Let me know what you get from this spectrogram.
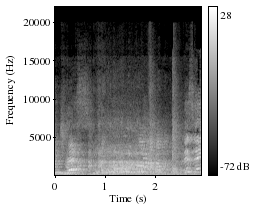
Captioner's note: laughter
